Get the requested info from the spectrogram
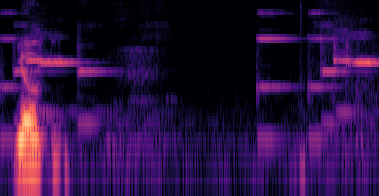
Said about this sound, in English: My phone is making an... Oh, hang on, everybody.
